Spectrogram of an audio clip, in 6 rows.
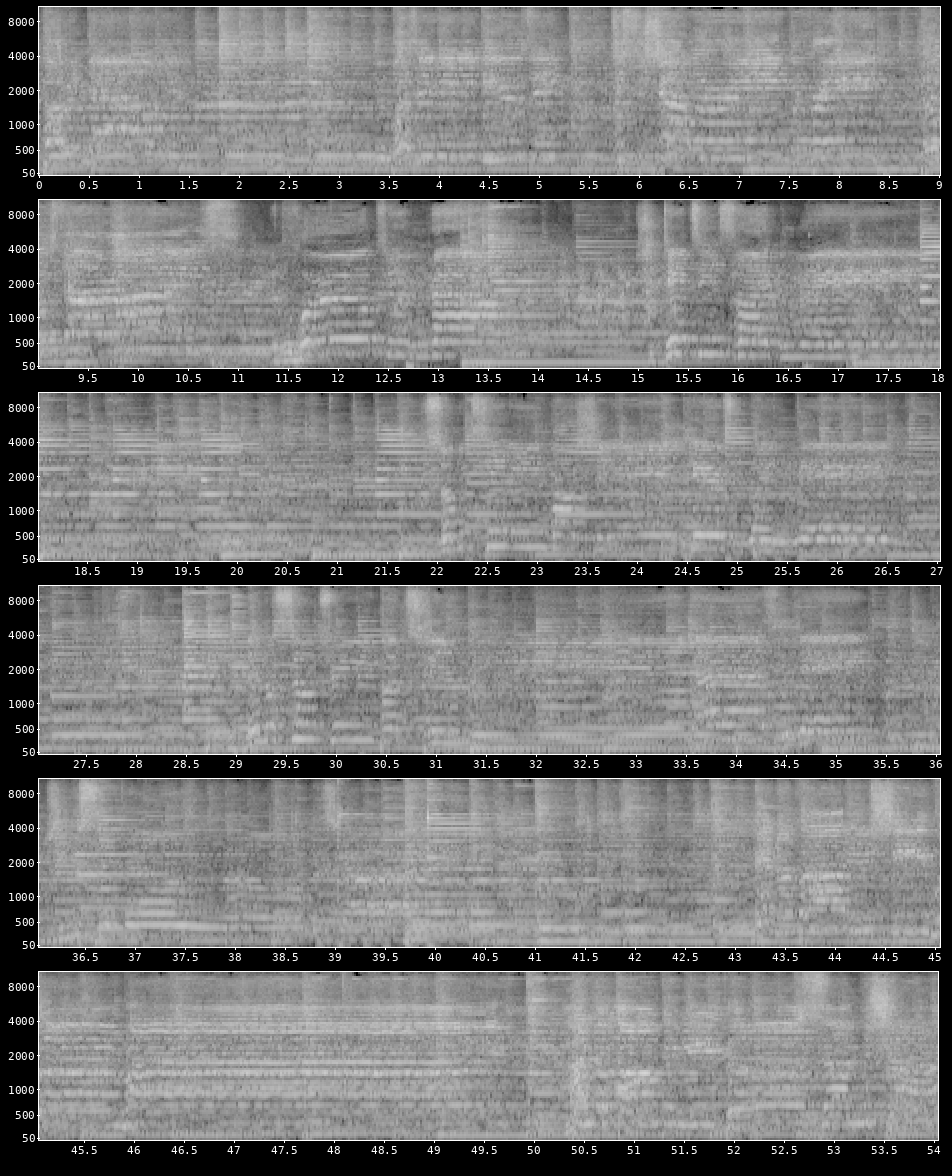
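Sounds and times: man singing: 0:00.0 - 0:14.1, 0:15.0 - 0:18.4, 0:21.8 - 0:27.2, 0:28.9 - 0:41.0, 0:43.0 - 0:54.0
acoustic guitars playing: 0:00.0 - 0:54.0.

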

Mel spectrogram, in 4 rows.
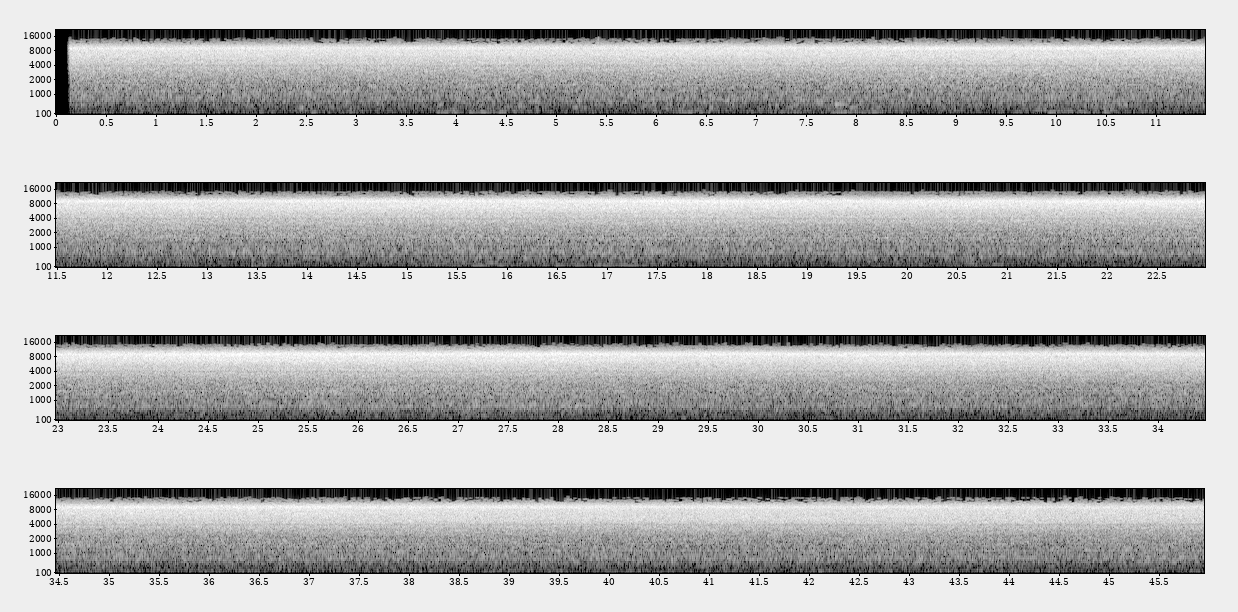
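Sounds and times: waterfall rushing onto rocks: 0:00.2 - 0:45.9.

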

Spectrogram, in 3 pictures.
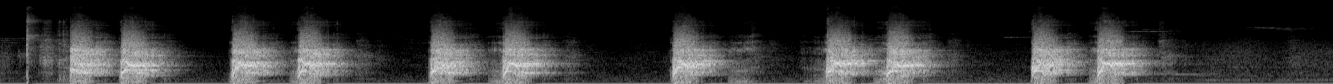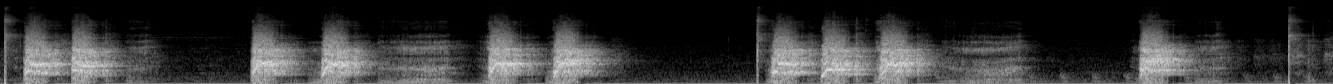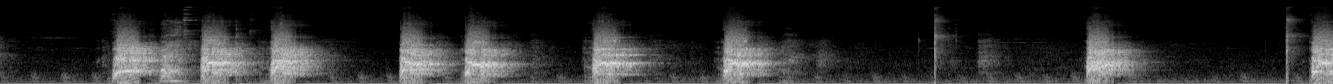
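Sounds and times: dog barking: 0:00.6 - 0:03.6, 0:04.3 - 0:05.7, 0:06.7 - 0:07.4, 0:08.2 - 0:09.5, 0:10.3 - 0:11.6, 0:13.5 - 0:14.7, 0:15.8 - 0:17.1, 0:18.2 - 0:19.5, 0:21.0 - 0:22.7, 0:24.7 - 0:25.4, 0:27.8 - 0:30.0, 0:30.6 - 0:33.2, 0:33.8 - 0:34.6, 0:37.5 - 0:38.2.

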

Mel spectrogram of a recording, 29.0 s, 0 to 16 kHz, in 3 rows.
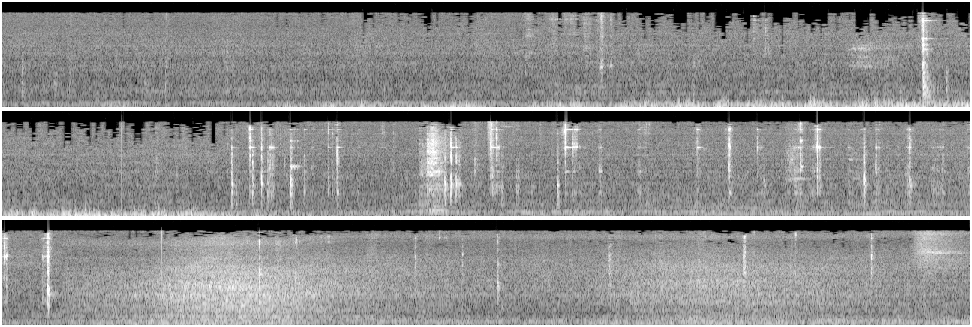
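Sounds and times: low hum: 0:00.0 - 0:29.0
ratchet wrench clicking: 0:14.1 - 0:20.0.

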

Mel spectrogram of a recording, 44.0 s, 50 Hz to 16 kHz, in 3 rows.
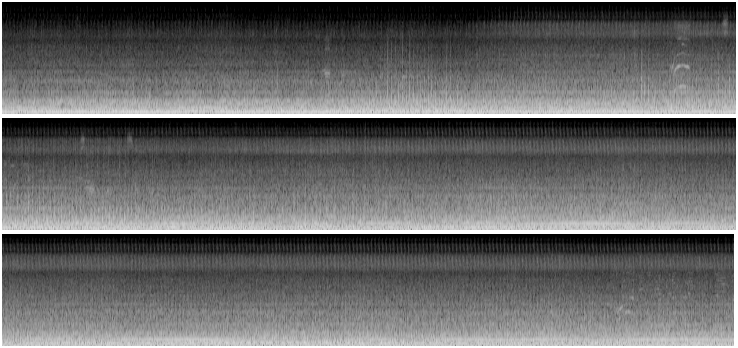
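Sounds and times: helicopter engine and rotor: 0:00.0 - 0:44.0.

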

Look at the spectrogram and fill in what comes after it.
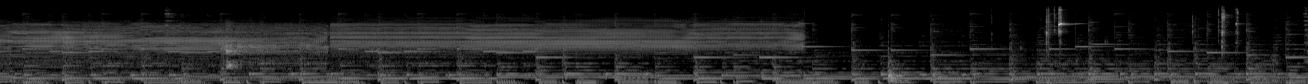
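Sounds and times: pet clipper buzzing: 0:00.0 - 0:08.2
light background music: 0:00.0 - 0:13.0.

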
